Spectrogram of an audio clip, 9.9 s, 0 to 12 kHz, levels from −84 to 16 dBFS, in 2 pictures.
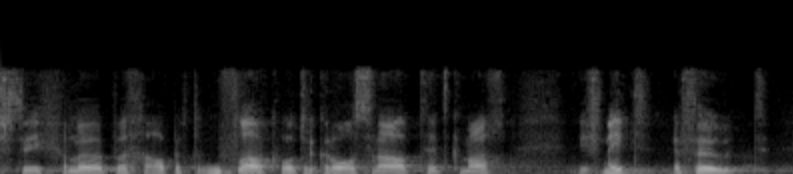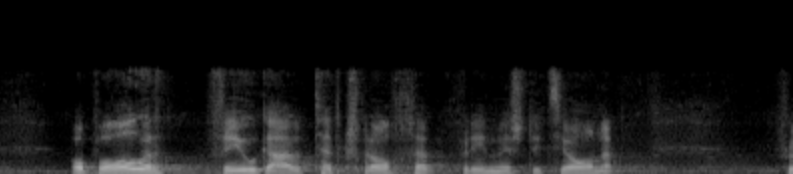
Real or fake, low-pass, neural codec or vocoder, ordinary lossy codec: fake; 7.2 kHz; codec, 16 kHz, 1.1 kbps, Voila-Tokenizer; none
